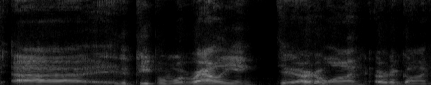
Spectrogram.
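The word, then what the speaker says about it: Erdoğan: people were rallying to Erdogan, you would say, but it's Erdogan, I believe, in the pronunciation.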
